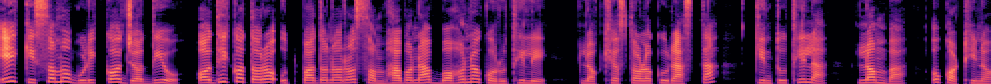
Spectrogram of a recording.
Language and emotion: Odia, neutral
